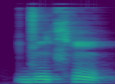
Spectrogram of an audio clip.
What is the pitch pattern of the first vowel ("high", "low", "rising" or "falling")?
high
